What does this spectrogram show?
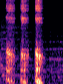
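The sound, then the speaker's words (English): Three quick, breathy pig snorts from the cartoon character Daddy Pig, in an even rhythm. Each is a short noisy burst with a bright hissing edge, followed by a faint quiet tail. “Oh, there you go, snorts Daddy Pig.”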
